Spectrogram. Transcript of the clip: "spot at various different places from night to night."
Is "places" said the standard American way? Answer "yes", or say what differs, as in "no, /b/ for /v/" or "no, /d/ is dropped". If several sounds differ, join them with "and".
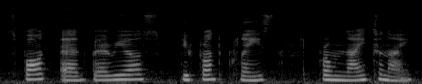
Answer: no, /s/ is dropped and /s/ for /z/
